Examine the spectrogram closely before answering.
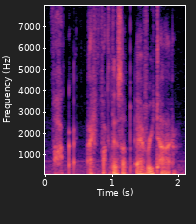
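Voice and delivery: whispered curse at himself; hushed grumble at his own slip; self-scolding whisper. Real, not acted. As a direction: whisper it under your breath, annoyed at yourself. Muttering at own mistake.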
